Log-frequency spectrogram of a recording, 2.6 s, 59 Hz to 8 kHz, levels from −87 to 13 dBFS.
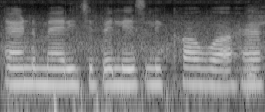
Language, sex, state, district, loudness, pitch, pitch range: Hindi, female, Haryana, Charkhi Dadri, -13 LUFS, 200 Hz, 195-200 Hz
